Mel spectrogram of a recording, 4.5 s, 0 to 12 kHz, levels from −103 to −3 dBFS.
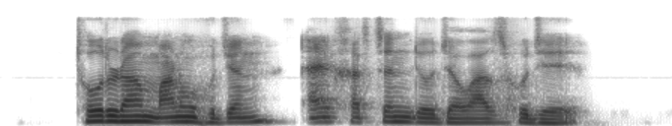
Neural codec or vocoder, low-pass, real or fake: codec, 16 kHz, 1 kbps, X-Codec, HuBERT features, trained on LibriSpeech; 7.2 kHz; fake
